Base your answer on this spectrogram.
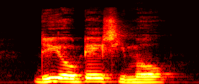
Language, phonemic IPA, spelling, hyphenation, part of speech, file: Dutch, /ˌdy.oːˈdeː.si.moː/, duodecimo, duo‧de‧ci‧mo, noun, Nl-duodecimo.ogg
